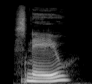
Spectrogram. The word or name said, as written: snave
